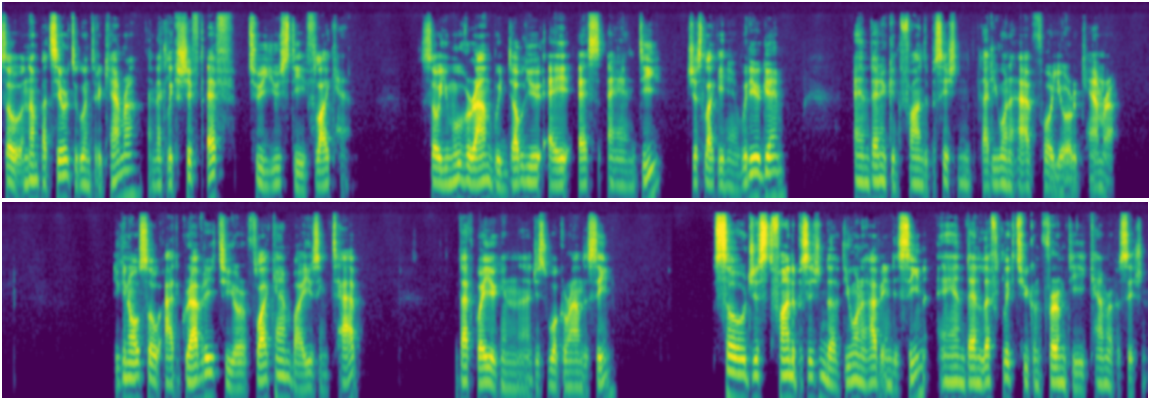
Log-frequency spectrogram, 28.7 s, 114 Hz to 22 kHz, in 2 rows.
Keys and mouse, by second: 1.2 shift+f, 8.9 shift+z, 16.0 shift+f, 23.4 shift+z, 23.5 shift+f, 25.5 shift+z, 25.9 shift+z, 26.4 shift+f.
